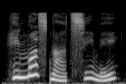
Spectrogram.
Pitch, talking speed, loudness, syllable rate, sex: 270 Hz, 235 wpm, -15 LUFS, 4.5 syllables/s, female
